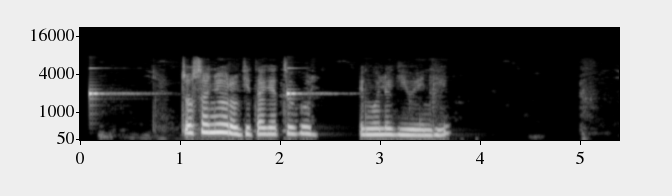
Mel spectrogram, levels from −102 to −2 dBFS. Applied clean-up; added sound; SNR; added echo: classical method spectral subtraction.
